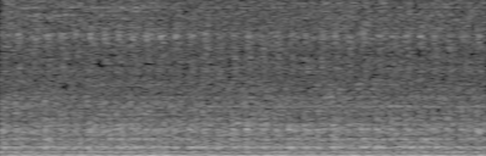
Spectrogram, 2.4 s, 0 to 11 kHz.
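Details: Honda CG160 Cargo single after repair of its "tec tec" top-end ticking noise: smooth, even idle with no tapping or ticking, sounds settled; normal idle.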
